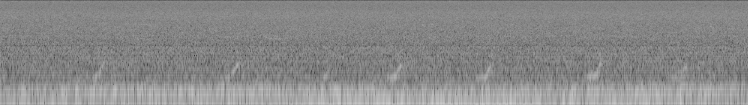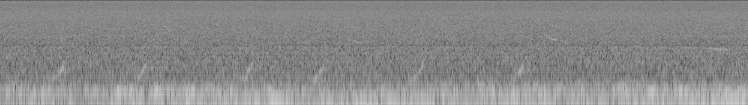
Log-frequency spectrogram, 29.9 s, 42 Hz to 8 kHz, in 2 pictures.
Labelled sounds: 25.9	26.1	humpback whale, 1.1 to 1.4 kHz

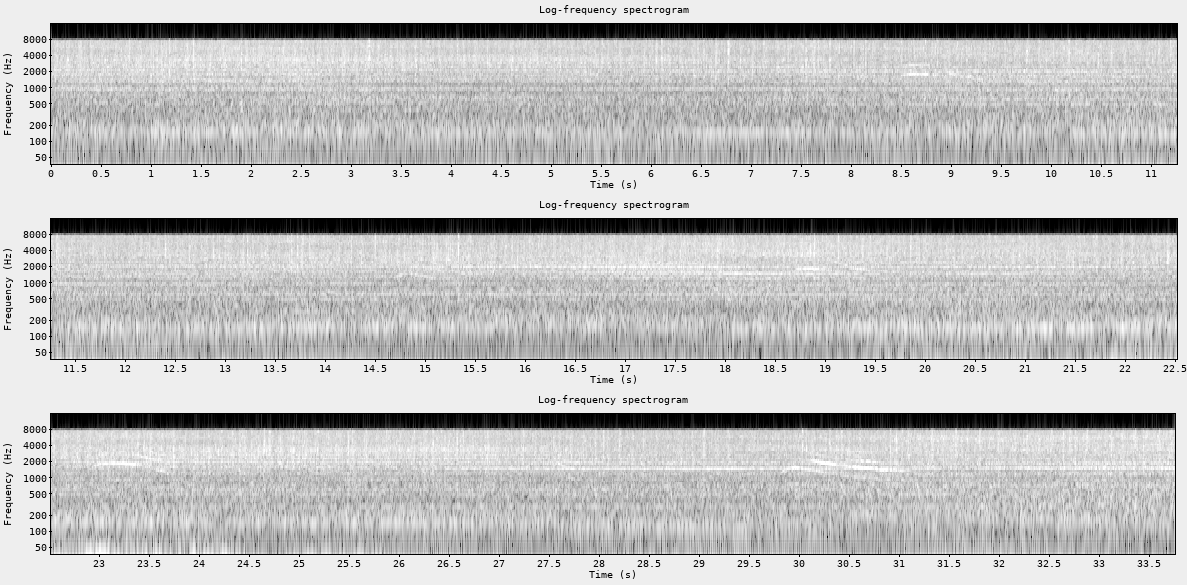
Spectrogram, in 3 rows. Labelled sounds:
8.5	8.8	killer whale, Bigg's (transient), 1.6 to 2.7 kHz
18.7	19.1	killer whale, Bigg's (transient), 1.7 to 1.9 kHz
22.9	23.7	killer whale, Bigg's (transient), 1.6 to 2.7 kHz
30.1	31.1	killer whale, Bigg's (transient), 0.93 to 3.2 kHz

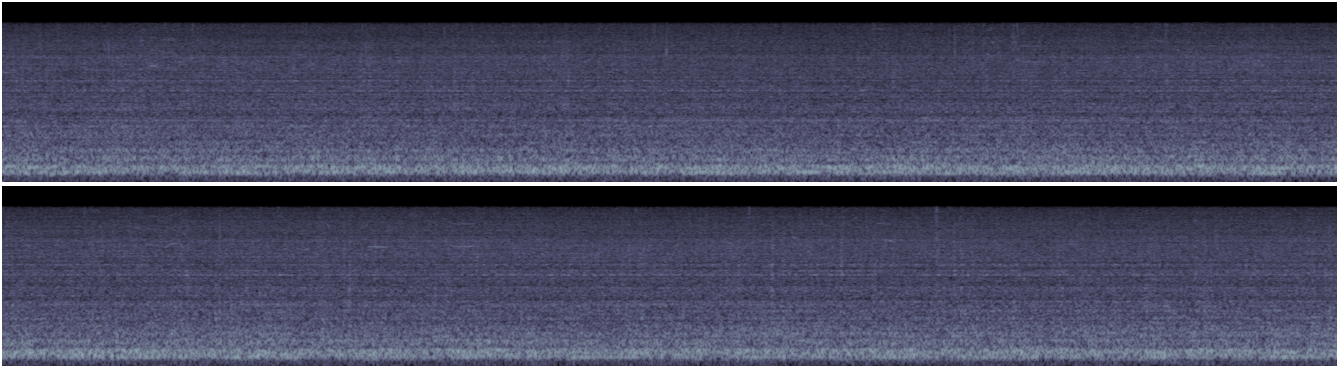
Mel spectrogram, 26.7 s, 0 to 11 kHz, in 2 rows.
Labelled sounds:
10.2	10.4	Pacific white-sided dolphin, 7.7 to 7.8 kHz
14.7	14.9	Pacific white-sided dolphin, 5.2 to 5.4 kHz
17.8	18.1	Pacific white-sided dolphin, 3.8 to 5.8 kHz

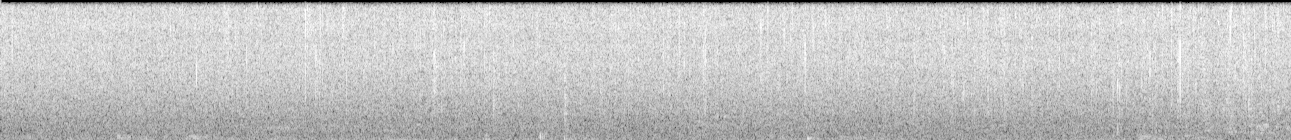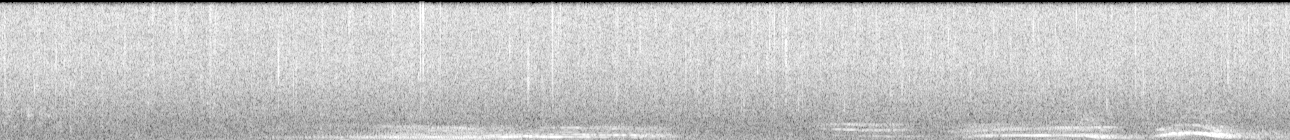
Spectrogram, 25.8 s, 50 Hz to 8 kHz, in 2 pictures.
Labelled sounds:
17.2	17.6	humpback whale, 0.78 to 0.81 kHz
21.1	21.6	humpback whale, 0.88 to 1.0 kHz
24.6	25.1	humpback whale, 0.78 to 1.0 kHz

